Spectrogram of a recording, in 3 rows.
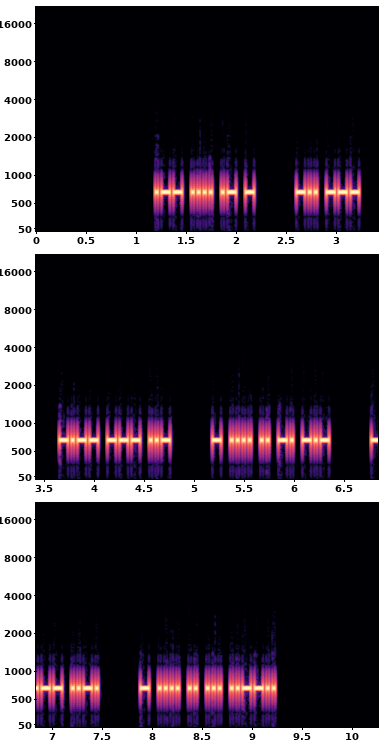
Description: Morse code, heard as a keyed tone, about 40 wpm, 700 Hz. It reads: WHAT DO YOU THINK OF THIS?
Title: 2x Word-Spacing - Sentences from Top 200 Words - 40wpm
